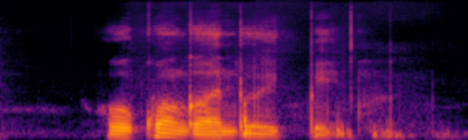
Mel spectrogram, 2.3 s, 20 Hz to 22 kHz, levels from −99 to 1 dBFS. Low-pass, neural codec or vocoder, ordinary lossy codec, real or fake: none; codec, 44.1 kHz, 7.8 kbps, DAC; none; fake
